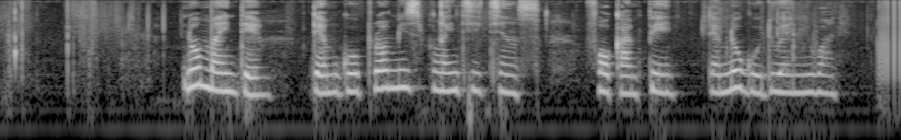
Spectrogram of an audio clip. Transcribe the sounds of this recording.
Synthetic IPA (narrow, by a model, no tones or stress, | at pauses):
nomãɪ̃ndɛ̃m | dɛ̃mɡopɹɔmisnãɪ̃ntʰitʰĩŋs | fɔkãmpẽn | d̥ɛ̃mnoɡoduɛniwãn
